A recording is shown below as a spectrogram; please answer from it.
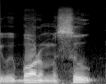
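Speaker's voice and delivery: usual speaking voice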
